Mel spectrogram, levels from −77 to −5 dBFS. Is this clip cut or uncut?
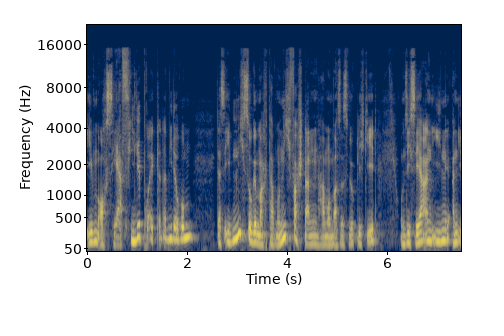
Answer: uncut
